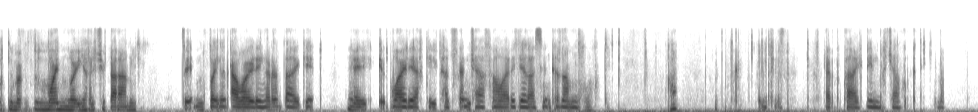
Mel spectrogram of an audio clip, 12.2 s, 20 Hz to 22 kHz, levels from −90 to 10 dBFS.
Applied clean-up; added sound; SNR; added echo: neural diffusion model UNIVERSE++.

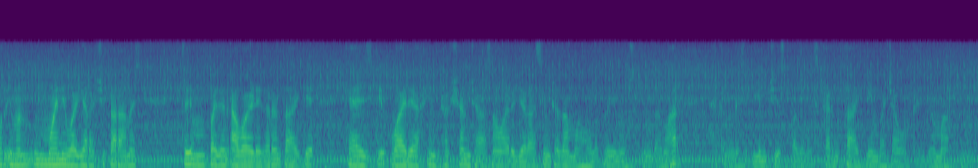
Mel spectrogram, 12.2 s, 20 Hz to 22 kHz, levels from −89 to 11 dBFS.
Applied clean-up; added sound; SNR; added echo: none; Engine; 9 dB; none.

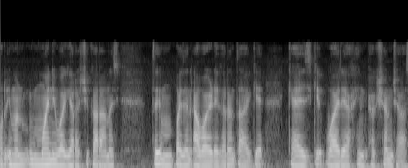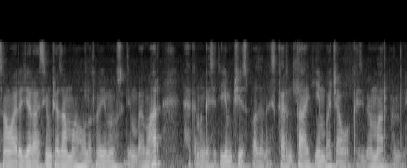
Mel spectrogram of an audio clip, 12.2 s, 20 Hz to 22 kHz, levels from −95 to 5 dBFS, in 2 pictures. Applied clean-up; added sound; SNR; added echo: none; none; none; none.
